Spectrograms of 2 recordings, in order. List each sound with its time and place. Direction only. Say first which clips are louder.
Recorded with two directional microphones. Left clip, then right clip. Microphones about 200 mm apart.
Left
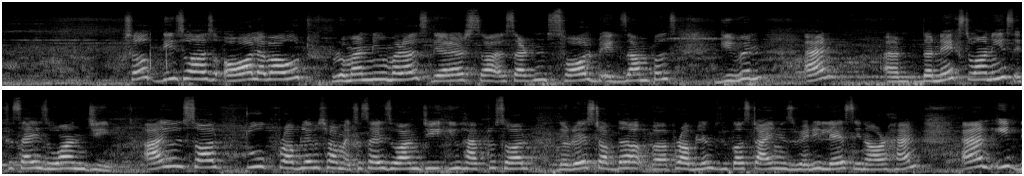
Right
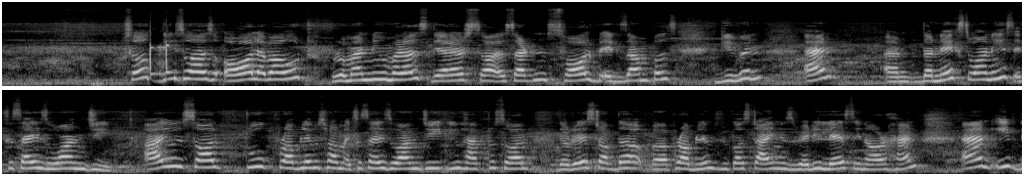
1.3 s a woman's voice: right 5 dB; 25° right (ahead or behind)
